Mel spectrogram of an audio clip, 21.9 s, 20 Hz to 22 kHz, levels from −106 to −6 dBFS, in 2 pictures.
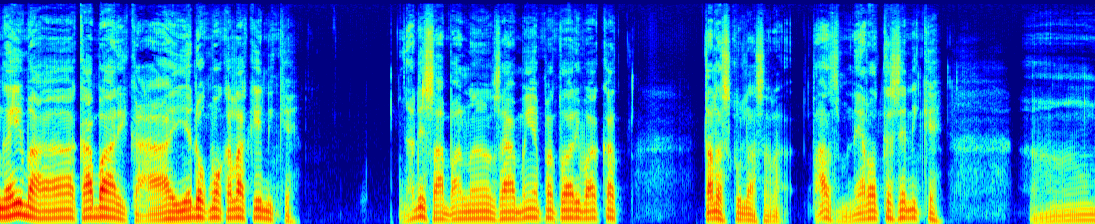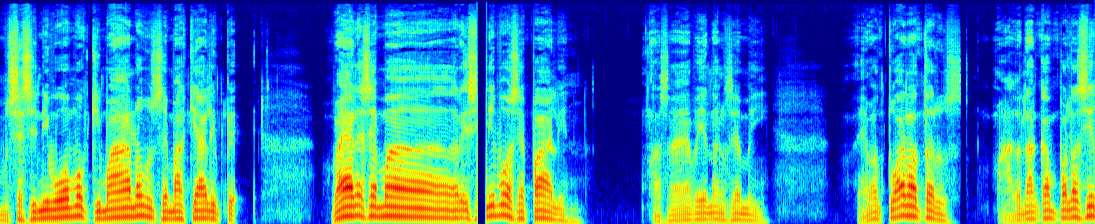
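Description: Right through the speech there's overlap-add ripple: frames were rejoined with uneven overlap, so the level pumps by about 11 dB around fifty times a second, giving a rough robotic flutter. Then come two digital broadcast dropouts, at 15.73 to 15.83 s and 20.56 to 20.63 s, where the receiver muted over bad frames, leaving brief silent holes of roughly 100 and 70 ms.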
